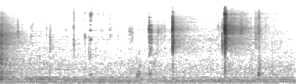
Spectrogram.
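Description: A quiet sip of a drink, with a few small wet mouth clicks and a soft swallow against a low background hum; nobody speaks.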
